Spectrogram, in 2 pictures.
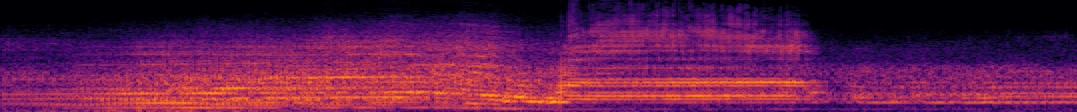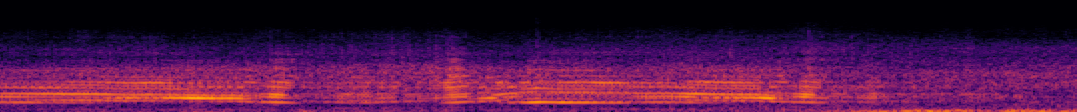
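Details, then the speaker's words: Honda CRX with an eBay Spec-D catback exhaust, before a Vibrant muffler and resonator are fitted: a harsh, raspy, loud drone rising with revs. It sounds like the muffler has no packing; it is to be cut open to verify. "Here's a look at the exhaust off Chris's car. By the sound of it, it sounds like there's no packing inside of it."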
